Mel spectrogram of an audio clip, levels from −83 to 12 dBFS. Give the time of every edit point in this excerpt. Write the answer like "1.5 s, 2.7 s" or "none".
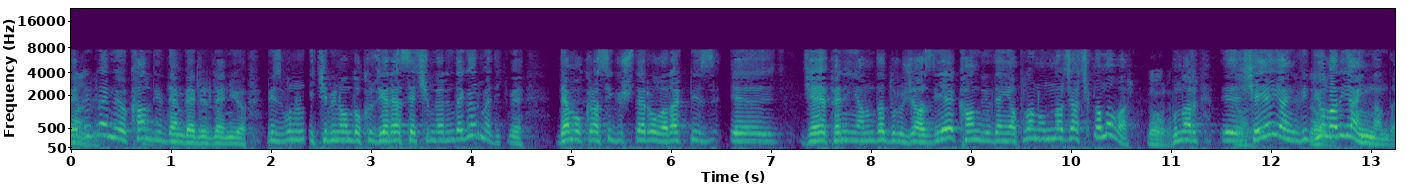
2.3 s, 6.5 s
